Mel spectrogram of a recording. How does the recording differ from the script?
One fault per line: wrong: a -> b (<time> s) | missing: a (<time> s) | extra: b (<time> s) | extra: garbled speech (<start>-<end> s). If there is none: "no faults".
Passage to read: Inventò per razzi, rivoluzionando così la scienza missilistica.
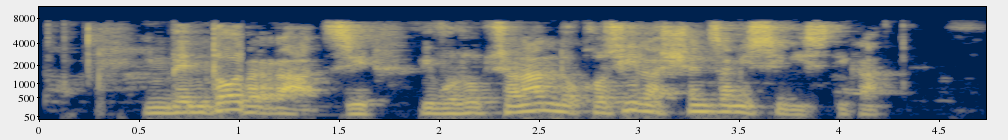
no faults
